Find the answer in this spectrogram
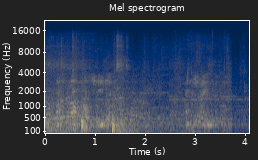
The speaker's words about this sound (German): Und das heißt für mich, wieder rein in die U-Bahn.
